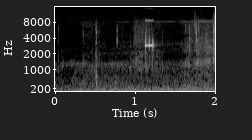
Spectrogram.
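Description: Faint low outdoor rumble with no clear motor tone, broken about a second in by one short high-pitched beep.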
